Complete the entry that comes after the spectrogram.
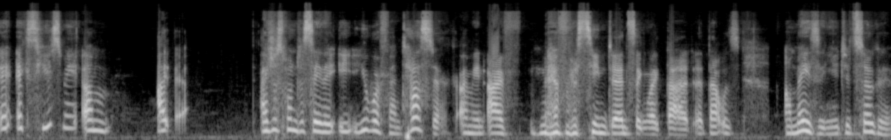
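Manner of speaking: quiet, hesitant, timid, slightly nervous voice. Speaking to a dancer after her performance: quiet and a little nervous. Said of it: "kind of like quietly, a little bit nervously".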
